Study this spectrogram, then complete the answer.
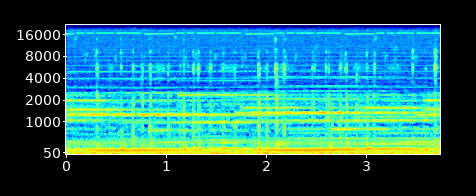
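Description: Typing on a computer keyboard: faint, irregular light key clicks in a quick scattered rhythm over a low hum, no voice.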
